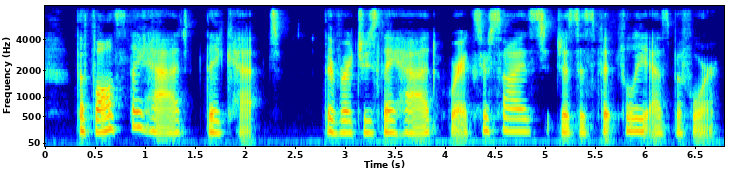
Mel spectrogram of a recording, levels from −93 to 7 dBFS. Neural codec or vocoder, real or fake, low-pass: none; real; 7.2 kHz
